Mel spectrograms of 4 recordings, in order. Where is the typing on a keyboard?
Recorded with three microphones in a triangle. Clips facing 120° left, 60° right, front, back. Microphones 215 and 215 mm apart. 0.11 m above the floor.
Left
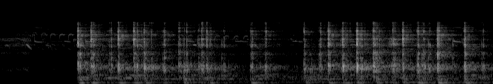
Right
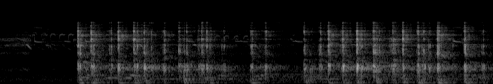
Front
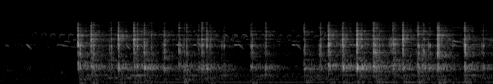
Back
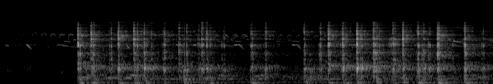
135° right, 0.6 m.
